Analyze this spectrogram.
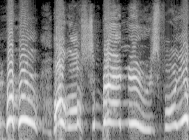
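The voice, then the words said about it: Tigger-style Wade Barrett, happy English voice. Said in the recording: “Do Tigger doing an impression of Wade Barrett ... It just sounded like a happy English boy ... that was just more so like a newsie or something”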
